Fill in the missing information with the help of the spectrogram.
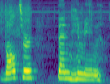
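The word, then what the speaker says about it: Walter Benjamin: um oh look and i know how to pronounce pronounce this name now it's valter ben-himming okay i got that right i got that right this time uh louis armstrong that's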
